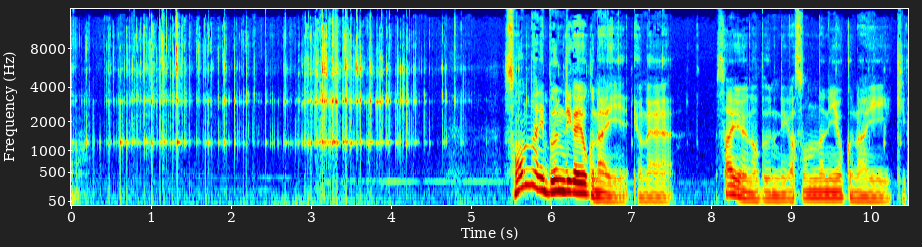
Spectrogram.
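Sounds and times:
ice cubes clinking in a glass: 0.0 - 6.6
speech: 5.5 - 10.4.

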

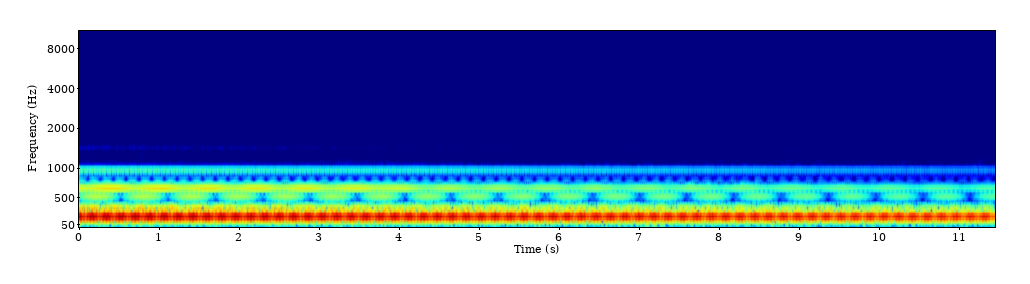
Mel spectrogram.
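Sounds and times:
singing bowl humming in a low sustained tone: 0.0 - 11.4.

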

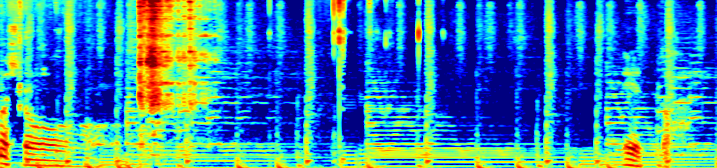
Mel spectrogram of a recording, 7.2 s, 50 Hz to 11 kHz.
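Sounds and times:
speech: 0.0 - 0.9, 6.2 - 6.8
tableware and plates clinking while washing dishes at a sink: 1.4 - 2.2.

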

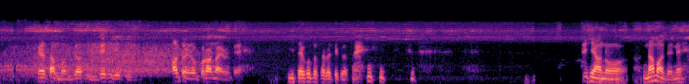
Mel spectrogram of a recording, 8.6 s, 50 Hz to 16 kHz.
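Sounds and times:
cicadas droning outdoors in summer: 0.0 - 8.6
speech: 0.4 - 5.4, 7.3 - 8.6
person laughing: 4.4 - 5.6.

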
